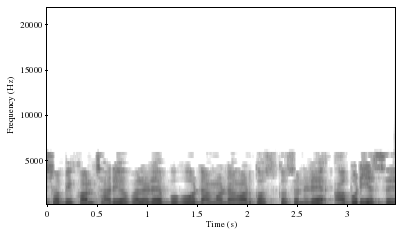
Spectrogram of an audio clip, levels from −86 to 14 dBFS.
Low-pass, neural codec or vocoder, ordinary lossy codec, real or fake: 7.2 kHz; vocoder, 22.05 kHz, 80 mel bands, WaveNeXt; MP3, 24 kbps; fake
